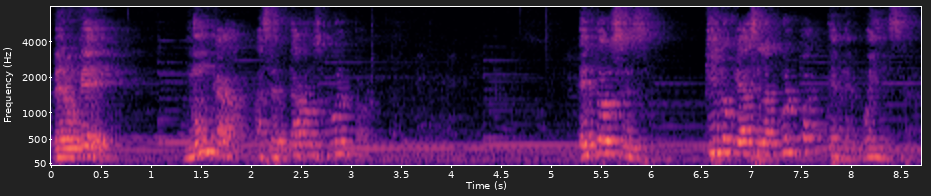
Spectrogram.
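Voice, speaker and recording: Male preacher, high voice, distant mic in a very echoey church, soft music beneath. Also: lively intonation, takes it slowly, pauses often. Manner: asks the congregation questions, dramatizes scripture. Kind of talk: sermon. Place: church hall. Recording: echoey church hall from far off.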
